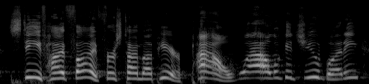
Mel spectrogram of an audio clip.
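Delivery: high, loud, hyped-up greeting; excited cheer. Retold or imitated. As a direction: cheer your healed friend on like a fan. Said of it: "I'm like".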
